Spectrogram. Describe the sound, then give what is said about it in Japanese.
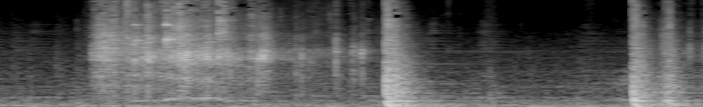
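A Sidecar cocktail poured into a cocktail glass gives a steady hiss of liquid for about a second, followed by two sharp, glassy knocks spaced apart, with no talking. “はいカクテルグラスに注いでいきます”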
